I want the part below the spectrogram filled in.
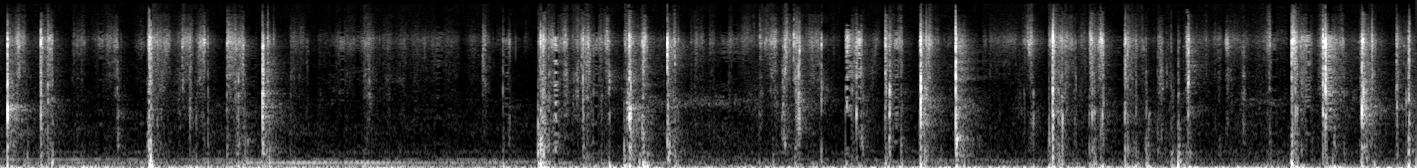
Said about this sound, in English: Oops, sorry, I always bump my mic when I'm shuffling cards, doing things.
